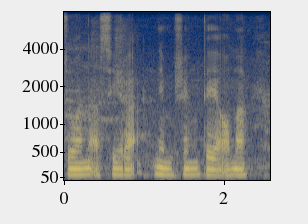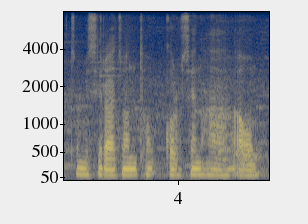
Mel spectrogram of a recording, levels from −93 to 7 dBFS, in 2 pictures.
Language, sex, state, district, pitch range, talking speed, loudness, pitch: Mizo, male, Mizoram, Aizawl, 100-105 Hz, 200 wpm, -20 LUFS, 105 Hz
